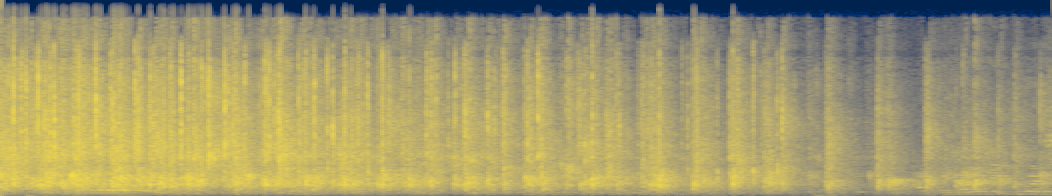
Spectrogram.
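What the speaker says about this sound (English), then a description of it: "Nice round of applause for Dr. Donkor." A round of applause for Dr. Donkor at the close of a teaching session, dense clapping from a sizeable audience that stays loud throughout and thins a little toward the end, with a voice speaking over it.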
